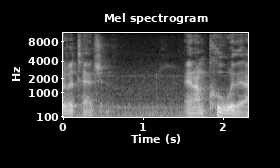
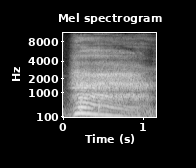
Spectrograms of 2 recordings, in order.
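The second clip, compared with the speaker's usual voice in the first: exasperated sigh. Real, not acted. Host giving up on fixing his phone, exasperated sigh. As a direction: let the frustration out in one breath.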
